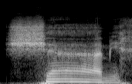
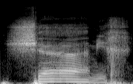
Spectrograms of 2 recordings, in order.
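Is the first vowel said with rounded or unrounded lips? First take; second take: unrounded; unrounded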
